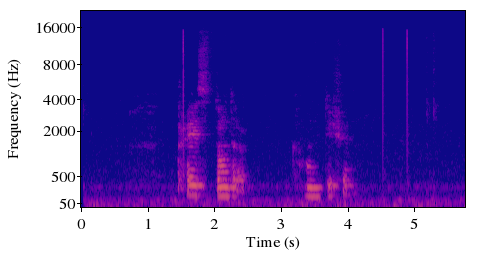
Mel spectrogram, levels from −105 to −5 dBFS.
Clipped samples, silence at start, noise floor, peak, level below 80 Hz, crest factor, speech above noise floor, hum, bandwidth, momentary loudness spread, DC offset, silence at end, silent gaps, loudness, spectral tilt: under 0.1%; 0.05 s; -79 dBFS; -30 dBFS; -80 dBFS; 30 dB; 23 dB; none; 15 kHz; 14 LU; under 0.1%; 0.05 s; none; -58 LUFS; -5.5 dB/octave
